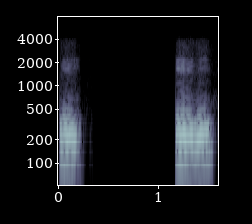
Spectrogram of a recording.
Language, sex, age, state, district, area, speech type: Gujarati, male, 18-30, Gujarat, Anand, urban, conversation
